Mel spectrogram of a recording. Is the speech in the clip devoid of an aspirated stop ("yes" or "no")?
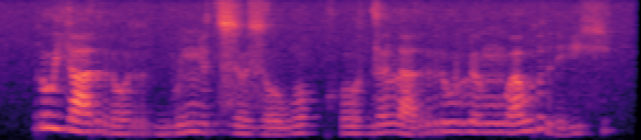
no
